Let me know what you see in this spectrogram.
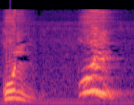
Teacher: قل قل قوف پر پڑھیں گے، لام باریک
